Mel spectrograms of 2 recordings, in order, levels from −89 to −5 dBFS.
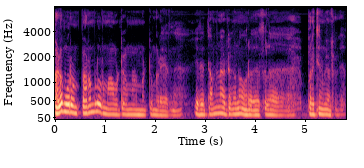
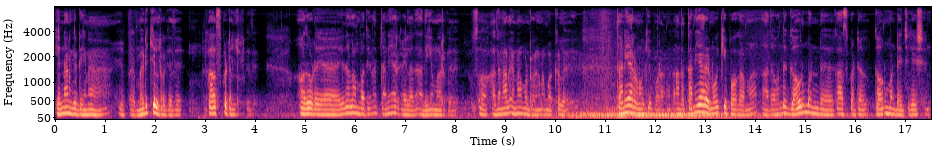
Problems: constant background noise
